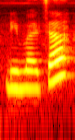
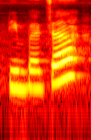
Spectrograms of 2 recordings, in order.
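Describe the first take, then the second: No difference in how they are said.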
